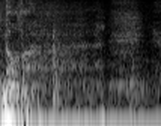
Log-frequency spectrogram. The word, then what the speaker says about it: NOLA: about NOLA everybody knows NOLA no that rhymes with Lola no the New Orleans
